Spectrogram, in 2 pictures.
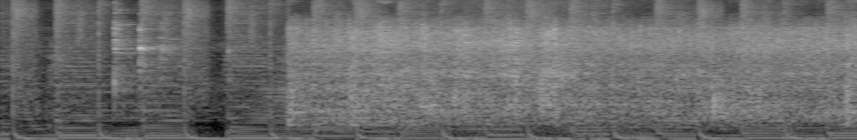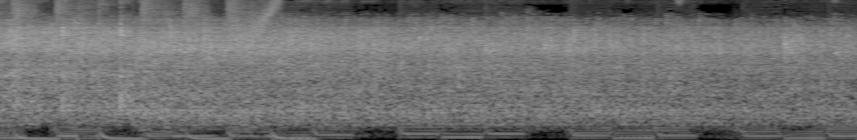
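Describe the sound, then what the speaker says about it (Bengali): Water hits a hot pan of shahi paneer and sets off a loud, steady sizzle and bubbling that lasts throughout, with a few faint scraping stirs. "সামান্য পরিমাণ একটু জল অ্যাড করে দিলাম।"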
